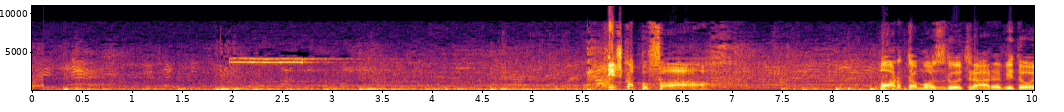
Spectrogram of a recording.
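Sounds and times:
stadium crowd noise: 0.0 - 10.0
referee's whistle: 1.9 - 3.4.

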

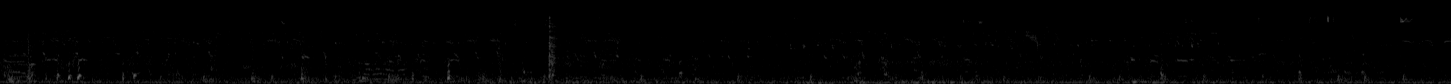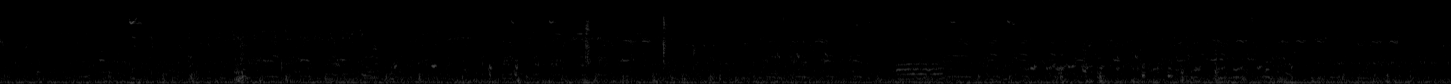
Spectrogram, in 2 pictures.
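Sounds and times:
roosters clucking: 0.0 - 14.2, 15.5 - 29.0.

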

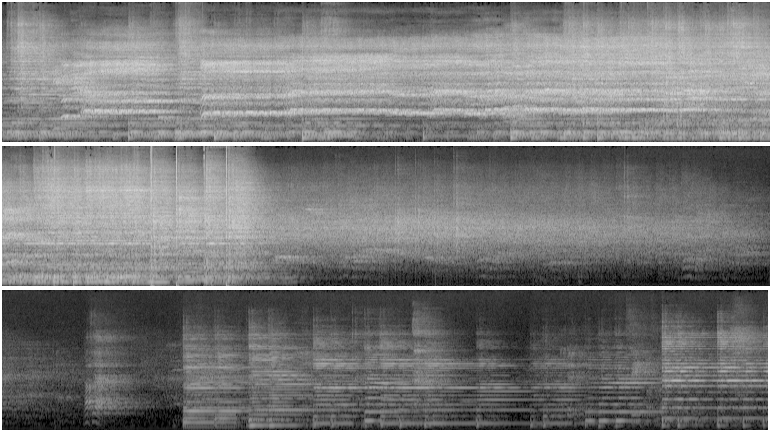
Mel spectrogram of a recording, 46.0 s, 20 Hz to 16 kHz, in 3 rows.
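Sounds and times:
flamenco singing with guitar: 0.0 - 21.8
audience applause: 19.2 - 30.6.

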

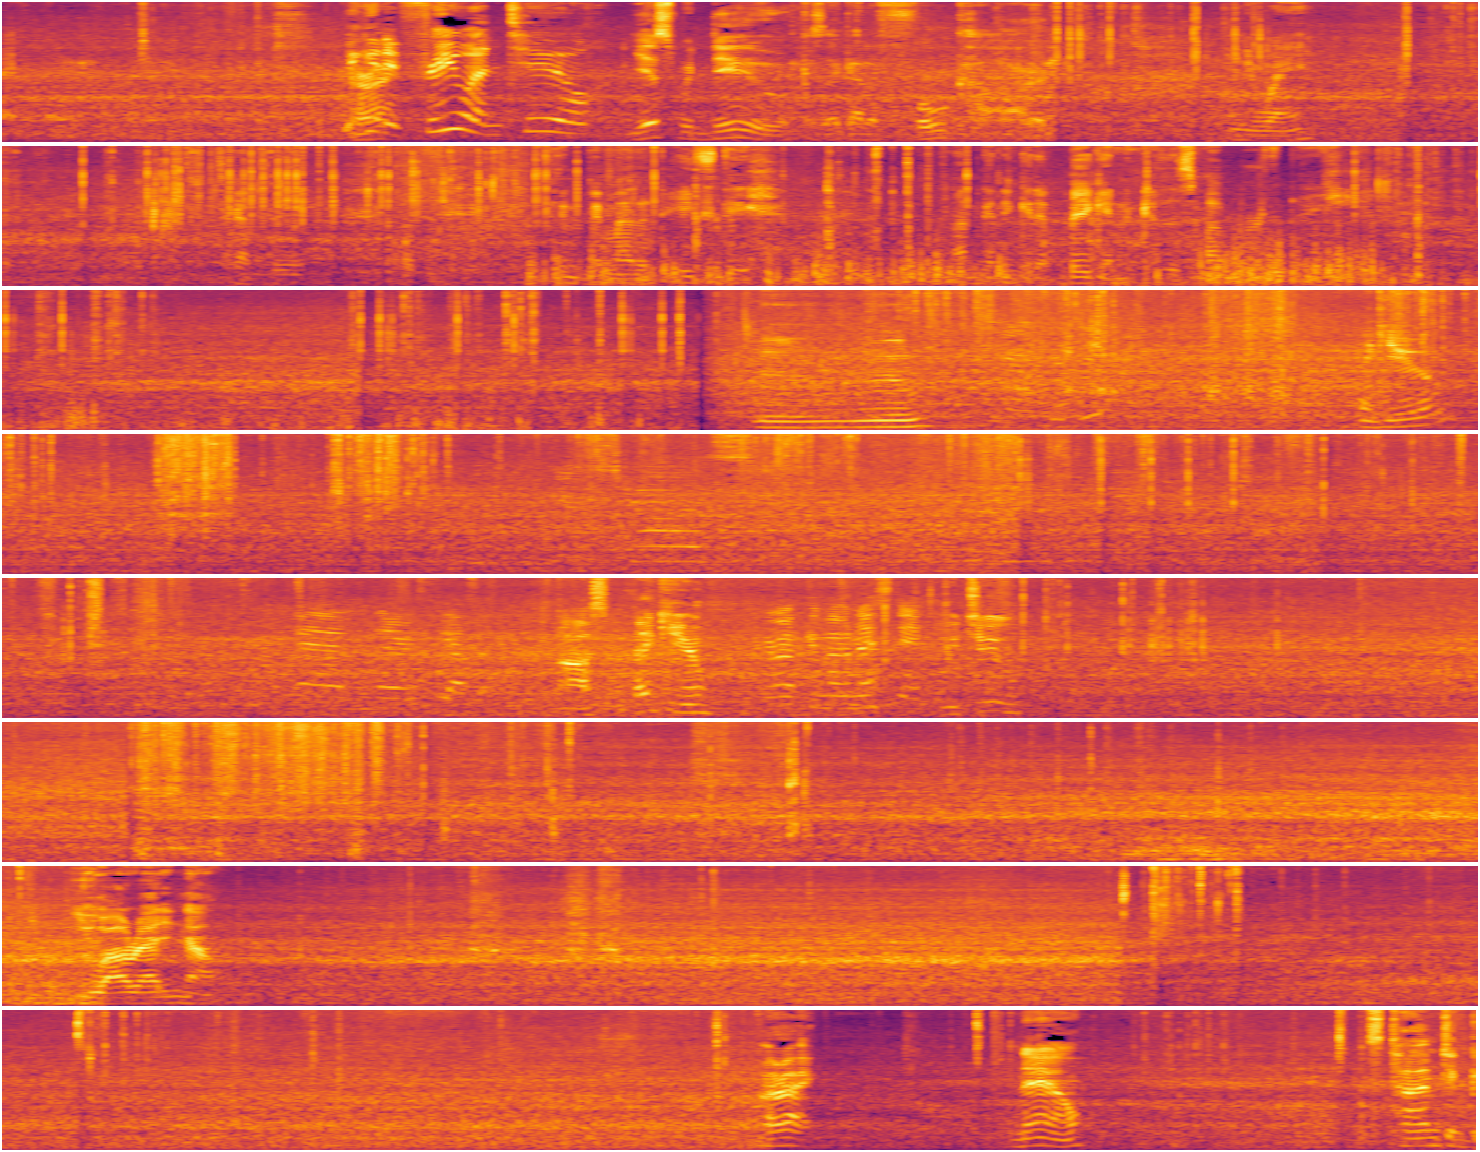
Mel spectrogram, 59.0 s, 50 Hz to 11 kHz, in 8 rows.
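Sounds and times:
road and engine noise in car cabin: 0.0 - 59.0
clicking and rustling handling: 7.0 - 10.9, 56.2 - 58.5.

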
